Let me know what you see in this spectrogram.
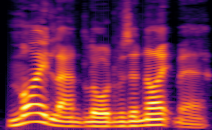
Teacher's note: you're actually emphasizing I or my there, which is basically a signal to everyone that you're going to tell a little story.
